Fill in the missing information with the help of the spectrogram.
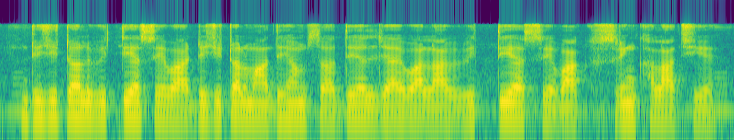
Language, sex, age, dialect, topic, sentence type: Maithili, male, 25-30, Eastern / Thethi, banking, statement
